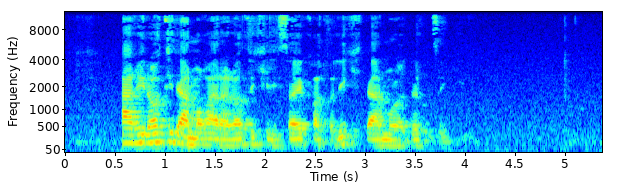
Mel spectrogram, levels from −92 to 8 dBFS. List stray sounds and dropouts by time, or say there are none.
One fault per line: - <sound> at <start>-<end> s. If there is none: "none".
none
